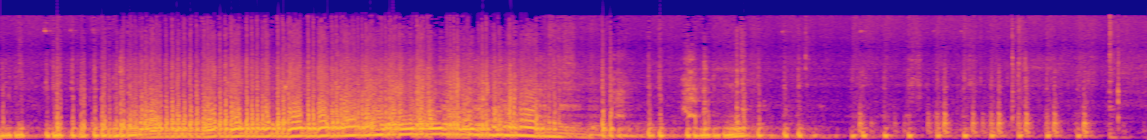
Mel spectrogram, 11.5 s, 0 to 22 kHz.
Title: 2000 Honda CR-V B20z Runs / Misfires / Stalls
